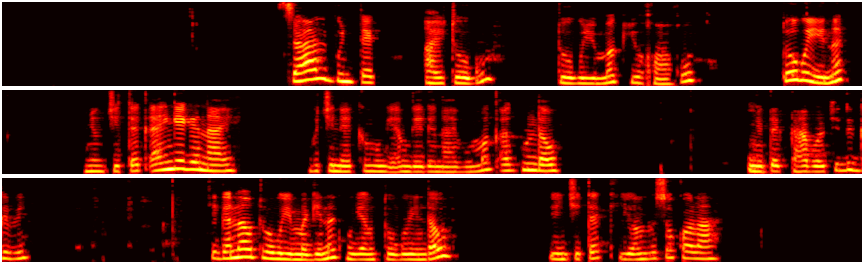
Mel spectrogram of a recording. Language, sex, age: Wolof, female, 25-35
